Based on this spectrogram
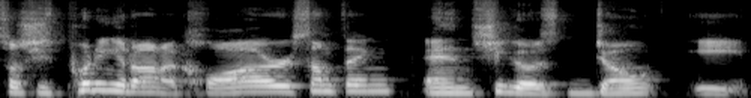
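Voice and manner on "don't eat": low, mock sarcastic tone. Retelling a movie scene, quoting what she says: mimicking a sarcastic line. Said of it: "she says it like sarcastically".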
